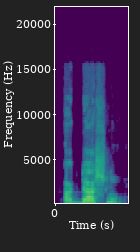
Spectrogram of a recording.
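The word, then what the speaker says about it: Aghdashloo: Agdashlu.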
